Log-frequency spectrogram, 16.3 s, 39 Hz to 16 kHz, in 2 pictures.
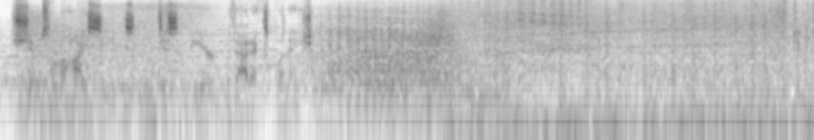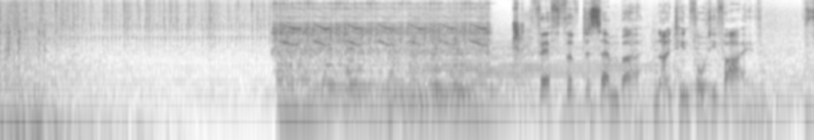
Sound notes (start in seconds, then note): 4.8 dramatic music; 6.6 film reel whirring; 8.0 keys clicking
